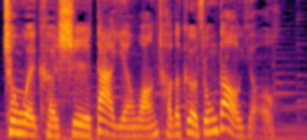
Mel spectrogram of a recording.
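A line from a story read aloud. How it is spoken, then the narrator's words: Plain. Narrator (Chinese): 李善和刘毅两位长老抱拳道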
